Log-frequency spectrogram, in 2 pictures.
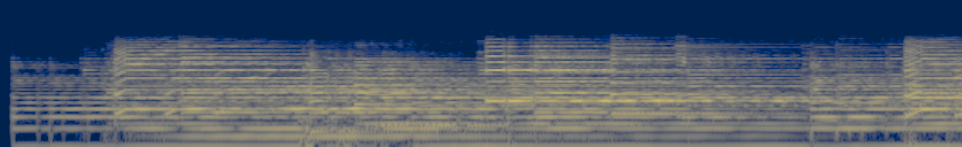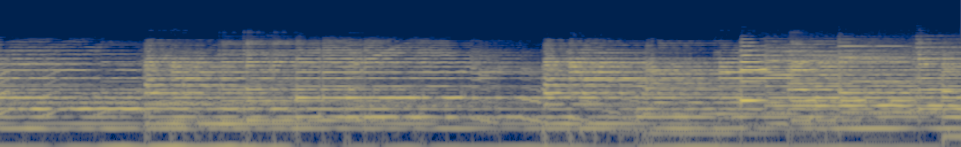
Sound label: waves and wind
